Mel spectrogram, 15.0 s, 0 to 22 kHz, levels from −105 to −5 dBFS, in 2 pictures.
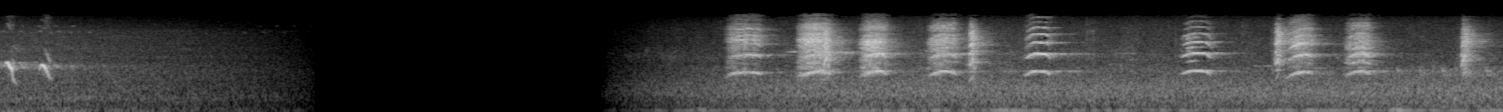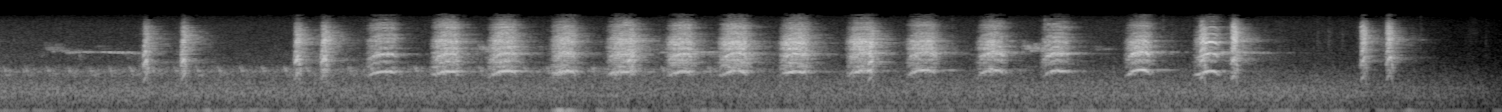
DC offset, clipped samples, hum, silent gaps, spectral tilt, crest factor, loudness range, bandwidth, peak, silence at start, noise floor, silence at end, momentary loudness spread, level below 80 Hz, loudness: under 0.1%; under 0.1%; none; 1.59-2.96 s; 4 dB/octave; 24 dB; 7 LU; 14 kHz; -6 dBFS; 0 s; -73 dBFS; 0.5 s; 11 LU; -62 dBFS; -25 LUFS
